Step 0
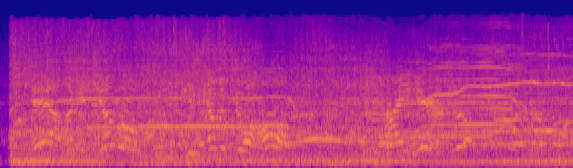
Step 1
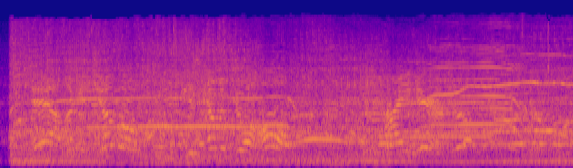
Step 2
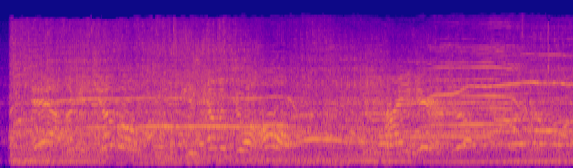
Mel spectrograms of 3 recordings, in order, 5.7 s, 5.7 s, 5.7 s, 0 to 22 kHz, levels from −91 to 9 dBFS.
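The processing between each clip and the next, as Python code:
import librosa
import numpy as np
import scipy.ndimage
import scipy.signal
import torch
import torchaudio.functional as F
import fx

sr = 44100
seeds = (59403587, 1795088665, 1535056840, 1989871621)

y1 = fx.highpass(x, sr, hz=430.0, slope=6)
y1 = y1 * 10.0 ** (2.0 / 20.0)
y2 = fx.hum_notches(y1, sr, base_hz=60, count=2)
y2 = y2 + 10.0 ** (-12.0 / 20.0) * np.pad(y2, (int(101 * sr / 1000.0), 0))[:len(y2)]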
